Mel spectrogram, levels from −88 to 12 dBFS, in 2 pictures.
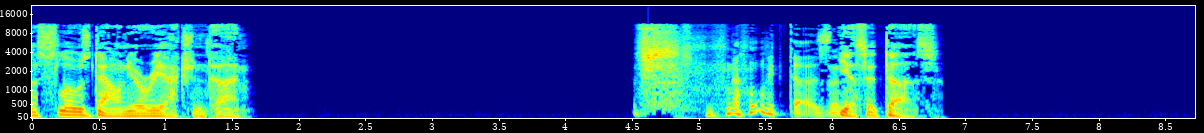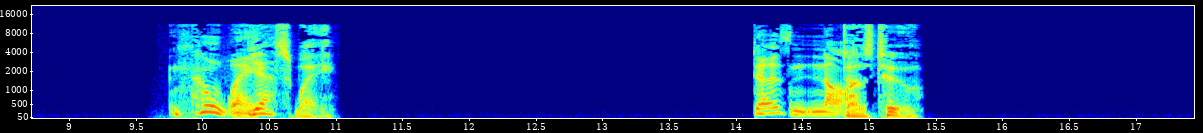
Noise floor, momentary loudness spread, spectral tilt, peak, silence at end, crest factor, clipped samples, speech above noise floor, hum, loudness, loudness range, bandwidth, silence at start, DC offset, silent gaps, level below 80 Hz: -80 dBFS; 12 LU; -4 dB/octave; 0 dBFS; 2.05 s; 18 dB; under 0.1%; 66 dB; none; -15 LUFS; 9 LU; 11.5 kHz; 0 s; under 0.1%; none; -34 dBFS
